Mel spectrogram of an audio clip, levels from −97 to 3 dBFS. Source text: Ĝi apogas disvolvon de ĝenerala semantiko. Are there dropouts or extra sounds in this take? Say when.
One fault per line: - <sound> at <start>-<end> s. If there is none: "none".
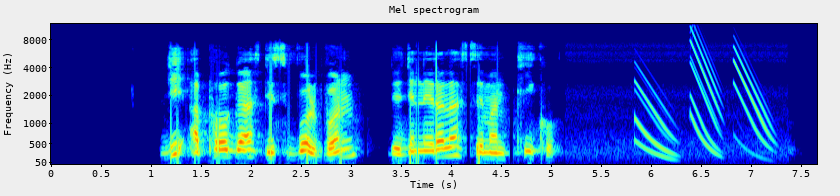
- chirp at 5.8-7.3 s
